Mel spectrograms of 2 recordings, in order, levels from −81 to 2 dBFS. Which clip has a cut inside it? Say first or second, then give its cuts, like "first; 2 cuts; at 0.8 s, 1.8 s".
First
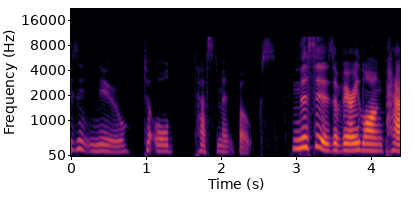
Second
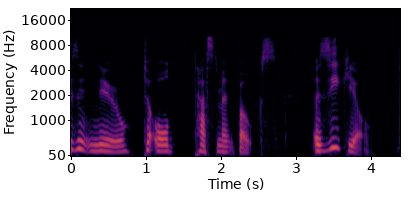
first; 1 cut; at 2.9 s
